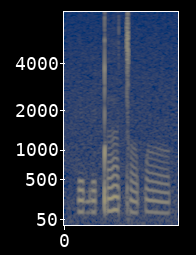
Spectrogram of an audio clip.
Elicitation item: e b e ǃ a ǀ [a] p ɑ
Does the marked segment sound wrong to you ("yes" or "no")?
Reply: yes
